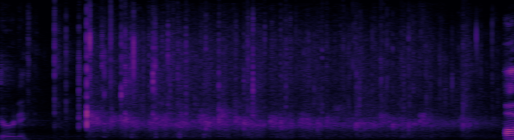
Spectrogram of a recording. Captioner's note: attendees applauding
